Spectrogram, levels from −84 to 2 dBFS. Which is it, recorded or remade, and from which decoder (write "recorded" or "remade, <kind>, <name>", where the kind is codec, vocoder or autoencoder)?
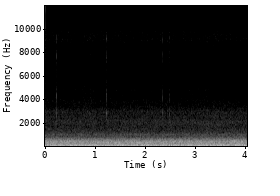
recorded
